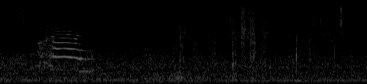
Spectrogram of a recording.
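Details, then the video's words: Pet domestic cat in a yard, meowing for no apparent reason: one short, clear meow with a slight downward bend, followed by faint background rustling. "This is my cat meowing for no reason."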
